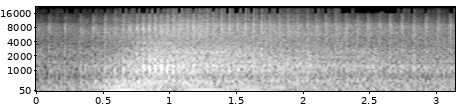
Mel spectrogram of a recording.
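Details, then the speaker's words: Hyundai New Tucson turbo engine: heavy regular metallic bottom-end knocking, two or three blows a second, from oil starvation after lacking preventive maintenance, with worn turbo with play; needs replacement. "Esse carro aqui é um carro bem específico, por ele estava com dico travado aberto, turbina com folga e faltou lubrificação do motor."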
